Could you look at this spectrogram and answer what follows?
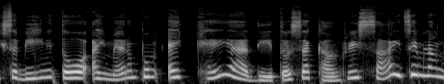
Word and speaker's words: IKEA: nga po natin ay ang IKEA or IKEA IKEA daw po ang tamang pronunciation dito ha Baka ma-bash na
